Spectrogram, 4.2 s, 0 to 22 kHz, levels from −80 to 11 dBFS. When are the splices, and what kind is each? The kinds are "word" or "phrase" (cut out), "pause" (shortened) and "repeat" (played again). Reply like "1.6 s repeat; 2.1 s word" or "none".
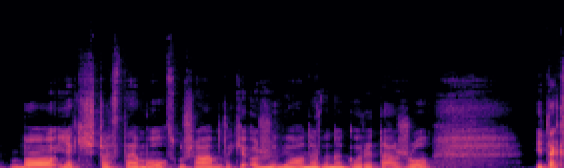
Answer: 1.3 s word; 2.4 s word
